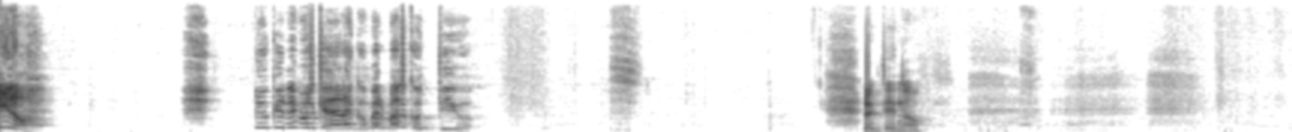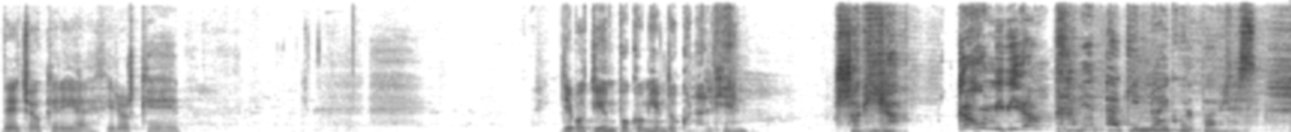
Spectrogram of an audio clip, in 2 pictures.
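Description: A young woman speaks in an upset, tearful voice.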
